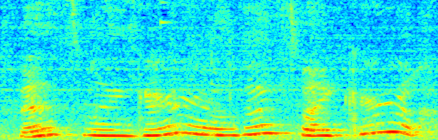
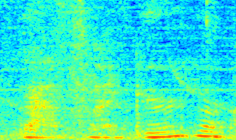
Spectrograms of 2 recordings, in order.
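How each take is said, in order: First: Much higher, slow sing-song; high sing-song praise. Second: Whispered praise; whispering. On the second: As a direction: breathe the praise softly, no voice. Praising dog softly. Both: Real, not acted.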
